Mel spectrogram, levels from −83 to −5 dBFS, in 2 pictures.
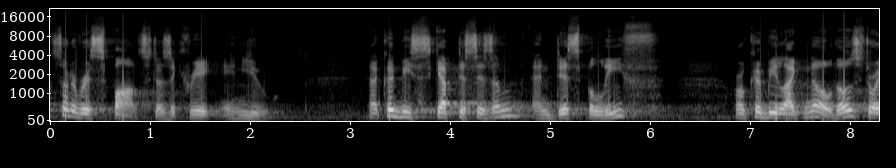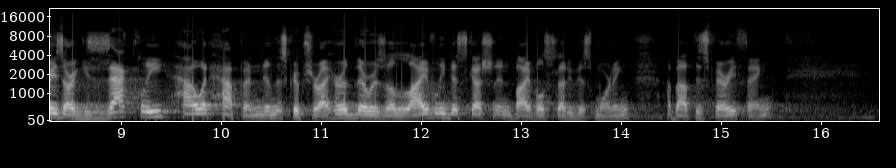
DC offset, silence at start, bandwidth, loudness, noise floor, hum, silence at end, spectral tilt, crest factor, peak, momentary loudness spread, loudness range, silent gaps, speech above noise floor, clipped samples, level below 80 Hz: under 0.1%; 0 s; 18.5 kHz; -33 LUFS; -65 dBFS; none; 1.05 s; -3 dB/octave; 22 dB; -12 dBFS; 15 LU; 7 LU; none; 32 dB; under 0.1%; -70 dBFS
